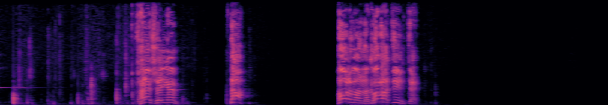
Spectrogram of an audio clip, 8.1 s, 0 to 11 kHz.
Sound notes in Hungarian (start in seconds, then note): 1.9 ordít; 6.8 csend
